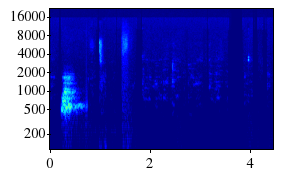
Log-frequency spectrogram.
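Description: Near silence on a video-call line, broken once, about a quarter second in, by a single short bark-like sound lasting about half a second.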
